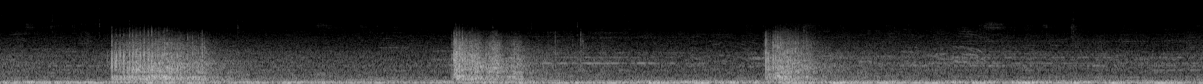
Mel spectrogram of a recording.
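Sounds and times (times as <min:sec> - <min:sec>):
fireworks booming: 0:01.0 - 0:02.8, 0:04.4 - 0:06.0, 0:07.6 - 0:08.7
loud fireworks bursts: 0:01.0 - 0:02.9, 0:04.4 - 0:06.0, 0:07.5 - 0:09.0.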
